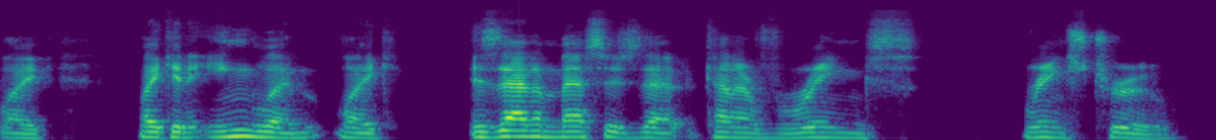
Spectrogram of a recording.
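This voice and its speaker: Against a quiet background, a man with an American accent speaks at medium pitch in a bright, sharp tone with fairly even intonation. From US South. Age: 40s. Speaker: podcast host. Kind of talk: casual interview.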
